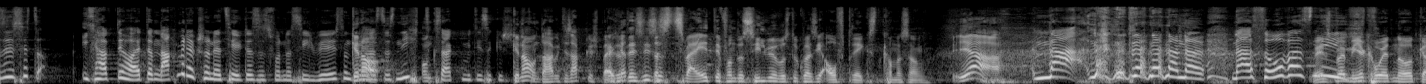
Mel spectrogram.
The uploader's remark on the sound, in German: Hawi D'Ehre LIVE aus Salzburg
